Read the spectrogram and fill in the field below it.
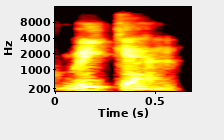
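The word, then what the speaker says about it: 理研: nobody calls user but people call us just Rican so take one character here and one character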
